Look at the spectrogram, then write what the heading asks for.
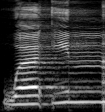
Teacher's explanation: karena ada nun sukun menghadapi huruf halqi yaitu huruf ha ya huruf tenggorokan maka Nun dibaca dengan jelas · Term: izhar halqi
